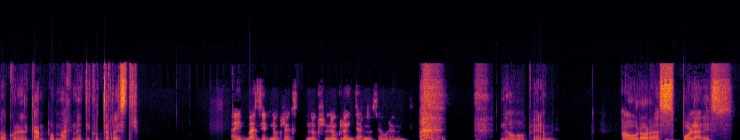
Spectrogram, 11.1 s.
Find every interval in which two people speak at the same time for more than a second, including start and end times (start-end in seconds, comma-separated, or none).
none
